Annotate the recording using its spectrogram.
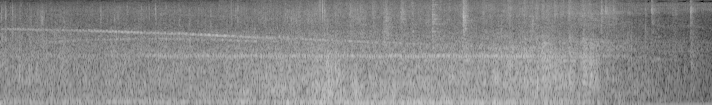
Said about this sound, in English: The army lorry drives up the rough track to the cluster of tents and stops.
